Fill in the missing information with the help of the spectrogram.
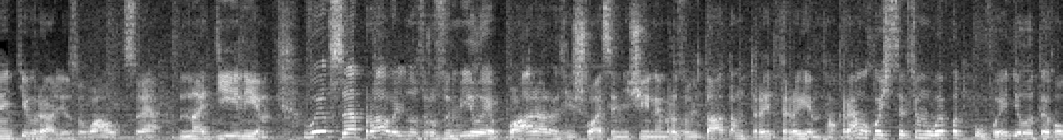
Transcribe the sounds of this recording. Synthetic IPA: ɛnʲtʲiwɾeɐlʲizʊʋɑwt̪sɛ | nɐdʲilʲiʋɪwsɛpɾɑʋɪlʲnɔzrɔzʊmʲilˠɪpɑɾɐɾɔzʲijʃlˠɑsʲɐnʲit͡ʃijnɪmɾezʊlʲt̪ɑt̪ɔmt̪ɾɪt̪ɾɪɔkɾɛmɔxɔt͡ʃe̥t͡sʲːɐwt͡sʲɔmʊʋɪpɐd̪kʊʋɪdʲilˠɪt̪ɪɦɔ

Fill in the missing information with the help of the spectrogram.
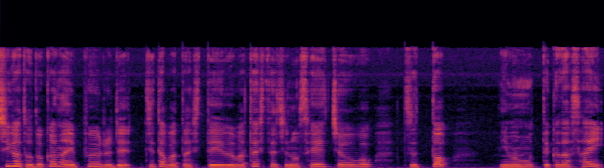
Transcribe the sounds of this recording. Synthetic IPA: ɕiɡat̪o̞d̪o̞kanaipɯ̟ːɾɯ̟d̪e̞d͡ʑit̪aβat̪aɕi̥t̪e̞iɾɯ̟β̞at̪aɕi̥t̪at͡ɕino̞se̞ːt͡ɕo̞ːo̞ | z̥ɨt̪ːo̞ | mʲimamo̞t̪ːe̞kɯ̟d̪asai

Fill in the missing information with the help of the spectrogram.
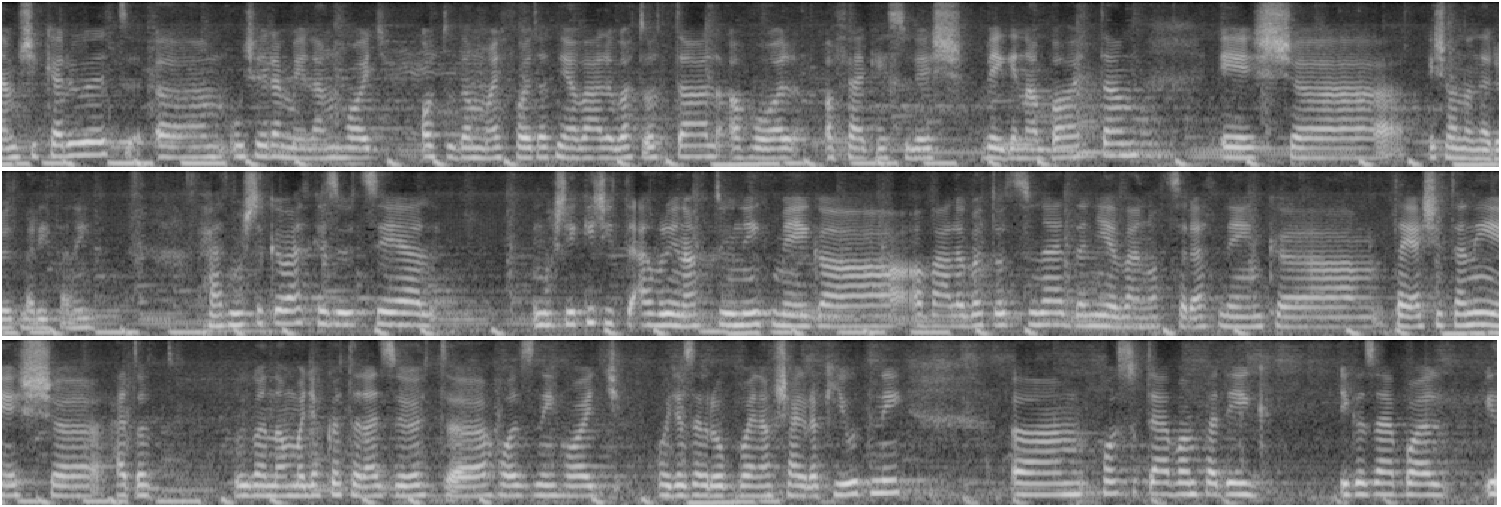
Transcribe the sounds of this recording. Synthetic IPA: nɛmʃikɛɾylt̪øṵːcho̞ɟrɛmeːlɛmɦo̞ɟo̞t̪ːud̪o̞mːɒjt̪fo̞jt̪ɒt̪niɒvaːlːo̞ɡɒt̪o̞t̪ːɒlɒ̰ɦo̞lɒfɛlkeːsyleːʃveːɡeːnɒbːɒɦɒc̚t̪ɒm | eːʃ | eːʃo̞nːɒnɛɾøːt̪mɛɾiːt̪ɛ̰ni | hat̪mo̞ʃt̪ɒkøvɛt̪kɛzøːt̪seːl | mo̞ʃt̪ɛckit͡ʃit̪ɛ̰ɦolinɒk̚t̪yːnikmeːɡɒ̰ːvaːlːo̞ɡɒt̪o̞t̪synɛt̪d̪ɛɲilvaːno̞t̪sɛɾɛt̪neːŋkː | t̪ɛjːɛʃiːt̪ɛnieːʃhat̪o̞t̪ːuːɟɡond̪o̞lo̞mɦoɟɒkø̞t̪ɛlɛzøːt̪ːɦo̞zniɦo̞ɟho̞ɟɒzɛuɾoːpɒbɒjno̞kʃaːɡrɒkijut̪ni | ømho̞sːut̪aːvo̞mpɛd̪iɡ | iɡɒzaːboːl | i

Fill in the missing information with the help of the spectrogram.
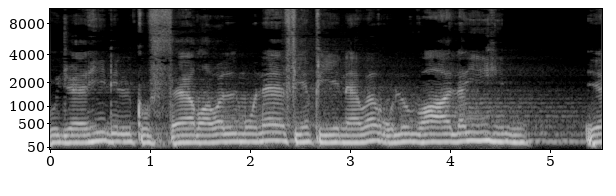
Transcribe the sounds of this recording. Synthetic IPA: ʊd͡ʒaːɦɪd̪alkʊfːɑːɾˤwalmʊnaːfɪqiːnawɑɣlʊbʕalajɦɪm | ja

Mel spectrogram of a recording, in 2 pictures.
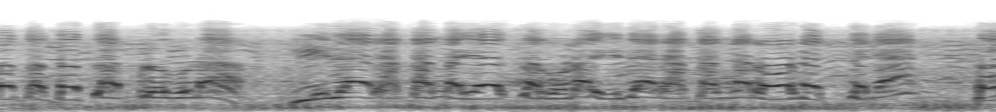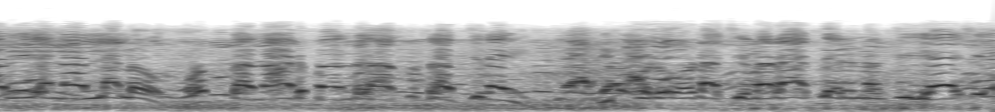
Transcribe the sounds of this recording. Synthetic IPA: ɔkɐkːɐt̪ɐpːuɽukuːɽaː | iːd̪eːɾɐkɐŋɡaːjeːst̪ɐkuːɽaːiːd̪eːɾɐkɐŋɡaːɾoːɽest̪eneːsɐɾiɡɐnɛlːɐluɔt̪ːɐnaːɽupɐnd̪iɡaːkːuʈɐt͡ʃːinɐjiipːuɽukuːɽaːt͡ʃiʋɐɾaːt̪eɾinut͡ʃijeːsi

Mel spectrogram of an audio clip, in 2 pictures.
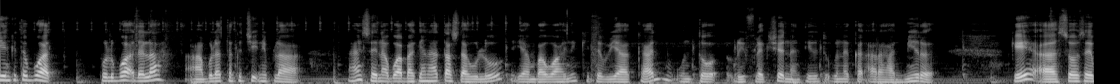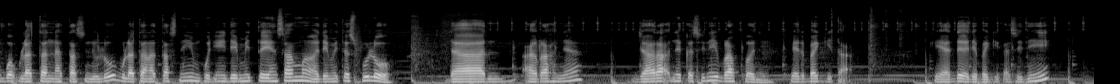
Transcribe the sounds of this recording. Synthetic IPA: jaŋkit̪əbuat̪̚pəlubuat̪̚adalaha̰bulat̪ankət͡ʃɪt̪ʔnipəlaʔəsajənaʔbuwaʔ̪̚baɡianat̪asdaɦulujaŋbawahnikit̪əbiarkanṵnt̪ʊʔ̚riflɛksənːant̪iunt̪ʊʔk̚ɡunakanʔa̰ɾaɦanmiɾə | okeəsosajabuat̪̚bulat̪anat̪asnidulubulat̪anat̪asnimə̃mpuɲaidemit̪əjaŋsamədəmit̪əsə̥pulʊhdana̰ɾahɲə | d͡ʒaɾa̰ʔɲə̃kaʔsinibəɾapənipidəbaɡit̪a̰ʔ | okeadədiəbaɡikaʔsini

